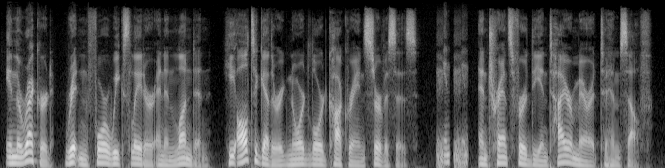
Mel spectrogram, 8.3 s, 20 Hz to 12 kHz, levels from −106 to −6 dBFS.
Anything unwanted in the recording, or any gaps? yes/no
yes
